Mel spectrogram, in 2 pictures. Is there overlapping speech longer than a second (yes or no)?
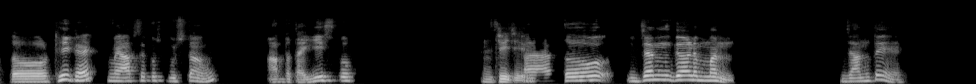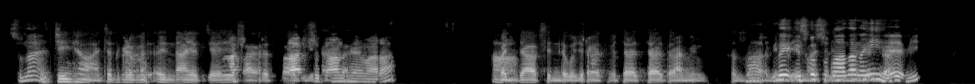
yes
